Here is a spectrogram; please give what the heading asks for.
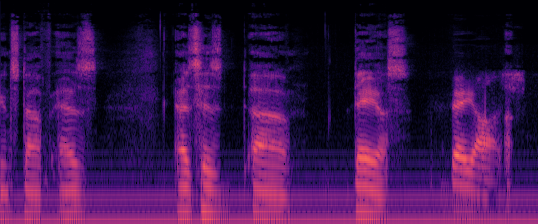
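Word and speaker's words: Deus: stuff as as his dais they de us whatever yeah the deuce you said it right I did did I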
